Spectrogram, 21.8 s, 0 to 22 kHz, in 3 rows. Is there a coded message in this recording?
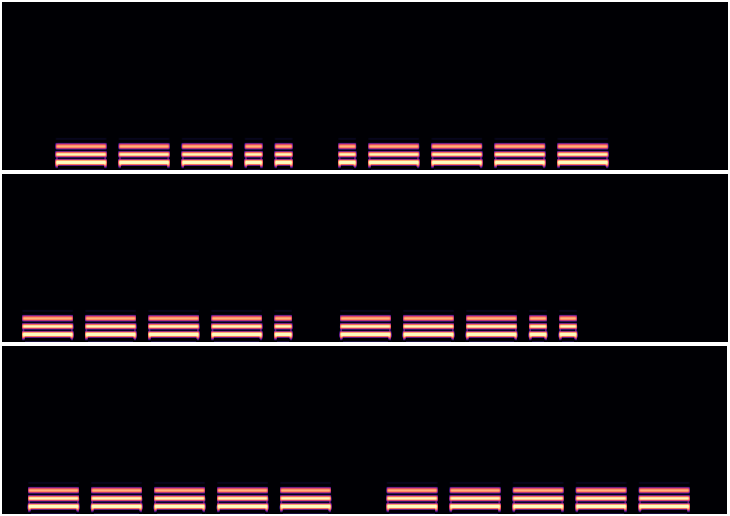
Yes: Morse code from 0.5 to 21.4 s, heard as a keyed tone, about 8 wpm, 1070 Hz. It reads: 81 98 00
